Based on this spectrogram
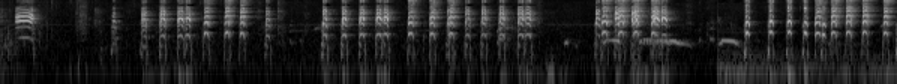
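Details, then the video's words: Series of loud, brassy, rapidly repeated honks from purple swamphen, recorded for a Vietnamese decoy track, coming in irregular bursts with brief pauses and a couple of lower drawn-out notes. "Tiếng trích ghép mòi cho anh em"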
